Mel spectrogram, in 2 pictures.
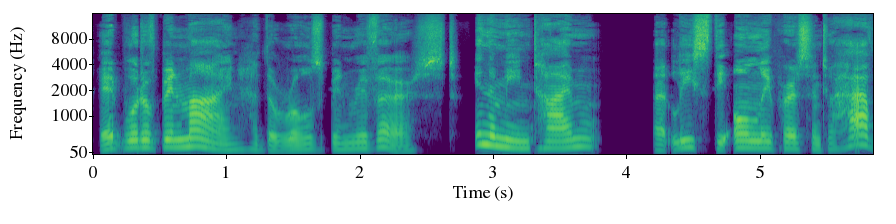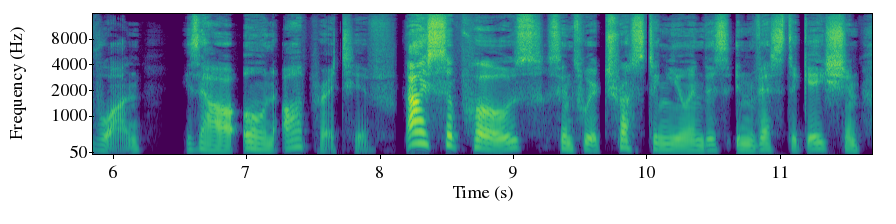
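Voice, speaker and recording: A woman's voice: deep voice, no echo, studio quality. An actress voicing a cold, ruthless woman corporate executive who gives clipped, commanding orders in video game dialogue.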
